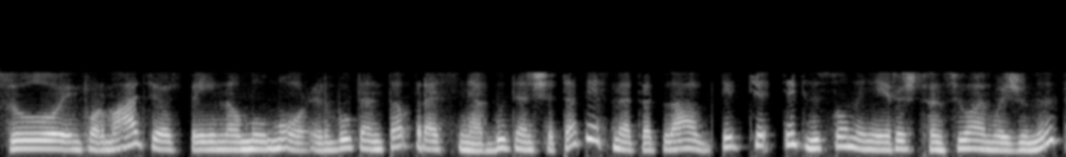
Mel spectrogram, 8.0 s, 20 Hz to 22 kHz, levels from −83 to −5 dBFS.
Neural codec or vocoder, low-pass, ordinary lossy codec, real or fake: codec, 16 kHz, 0.5 kbps, FunCodec, trained on LibriTTS, 25 frames a second; 7.2 kHz; AAC, 16 kbps; fake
